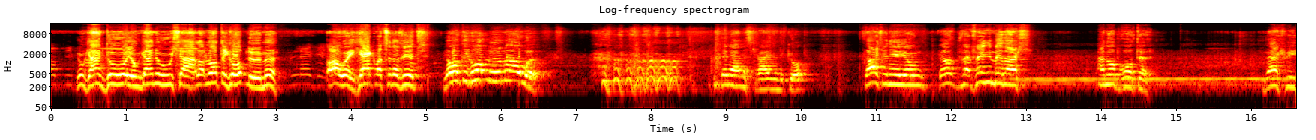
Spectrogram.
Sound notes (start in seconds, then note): 7.2 lacht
